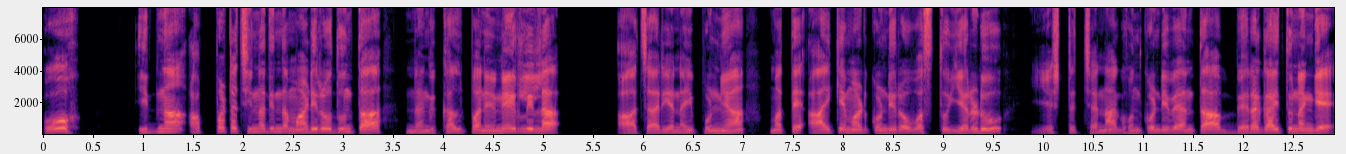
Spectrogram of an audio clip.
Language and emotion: Kannada, surprised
